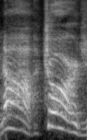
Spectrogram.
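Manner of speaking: high, loud reckless charge order in a put-on voice; battle cry. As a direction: shout the charge with bravado. Guillotine ordering attack.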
